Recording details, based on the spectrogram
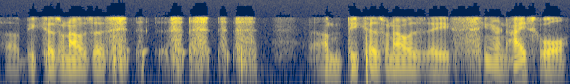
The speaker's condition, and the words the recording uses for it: Stuttering. I used a speech therapy technique that is like this, I'm watching my breathing, I'm phrasing my words.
